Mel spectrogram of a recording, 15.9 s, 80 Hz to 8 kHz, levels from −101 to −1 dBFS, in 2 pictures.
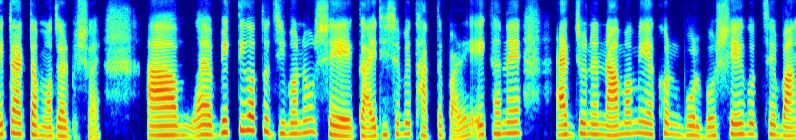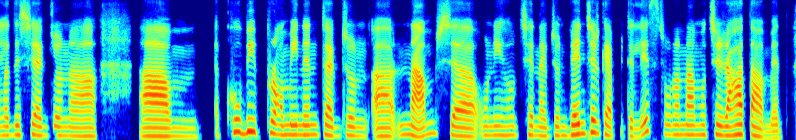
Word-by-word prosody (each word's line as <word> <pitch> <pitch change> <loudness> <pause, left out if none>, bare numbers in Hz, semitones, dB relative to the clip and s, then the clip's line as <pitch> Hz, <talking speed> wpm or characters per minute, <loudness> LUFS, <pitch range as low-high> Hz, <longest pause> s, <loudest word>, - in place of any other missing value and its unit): এটা 210 +3 0
একটা 205 0 +1
মজার 175 -1 0
বিষয়। 155 +3 -8 0.6
আম 195 0 +7 0.2
অ্যা 200 +3 +4 0.2
ব্যক্তিগত 285 +4 +2 0.2
জীবনেও 225 +2 -2
সে 205 - +1 0.3
গাইড 170 +2 +2
হিসেবে 215 +2 -4
থাকতে 180 +2 -4
পারে। 145 +5 -3 0.2
এখানে 220 +2 -2 0.5
একজনের 210 +1 -1
নাম 185 +1 +6
আমি 235 +1 -3
এখন 225 0 -4 0.2
বলব। 185 -3 -2 0.2
সে 220 - +2
হচ্ছে 210 0 -5
বাংলাদেশে 185 +3 -1
একজন 180 0 -6
আ - - 0 0.7
আম 170 0 +6 0.5
খুবই 260 +1 +3
প্রমিনেন্ট 200 -2 0
একজন 180 +1 -5 0.2
আ - - +3 0.3
নাম। - - +5 0.2
সে 195 - 0 0.3
উনি 190 0 -5
হচ্ছেন 190 +1 -6
একজন 180 +2 -6
ভেঞ্চার 220 +5 +3
ক্যাপিটালিস্ট 185 - -4
উনার 200 0 -4
নাম 195 - +2
হচ্ছে 200 +1 -3
রাহাত 205 +1 +4
আহমেদ। 135 -4 -3
195 Hz, 155 wpm, -23 LUFS, 180-220 Hz, 0.7 s, আম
